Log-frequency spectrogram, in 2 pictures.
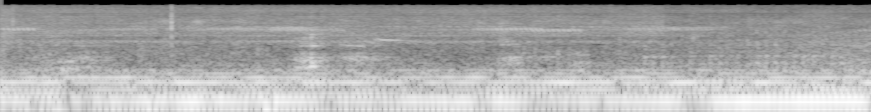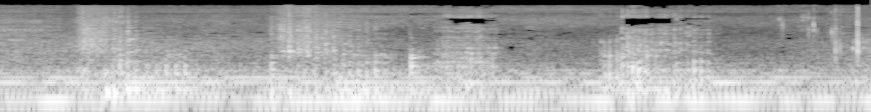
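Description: Lions growling while mating, the growls coming in from about halfway through, over background music with a steady low drone.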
